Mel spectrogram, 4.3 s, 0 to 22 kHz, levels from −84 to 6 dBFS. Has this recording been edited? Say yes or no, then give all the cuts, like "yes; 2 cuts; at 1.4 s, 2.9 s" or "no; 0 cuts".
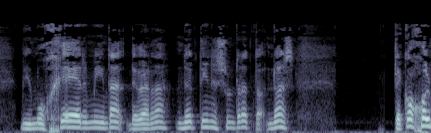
yes; 2 cuts; at 1.0 s, 1.8 s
